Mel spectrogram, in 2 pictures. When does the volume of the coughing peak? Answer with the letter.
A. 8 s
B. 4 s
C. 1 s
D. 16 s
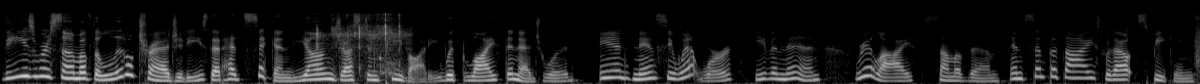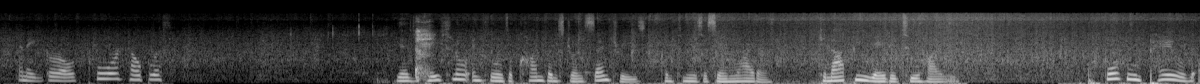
D.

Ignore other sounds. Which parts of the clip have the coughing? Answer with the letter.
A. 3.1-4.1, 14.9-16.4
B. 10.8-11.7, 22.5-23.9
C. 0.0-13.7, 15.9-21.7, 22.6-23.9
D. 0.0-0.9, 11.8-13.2
A.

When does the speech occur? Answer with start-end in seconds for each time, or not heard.
0.0-13.7, 15.9-21.7, 22.6-23.9.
